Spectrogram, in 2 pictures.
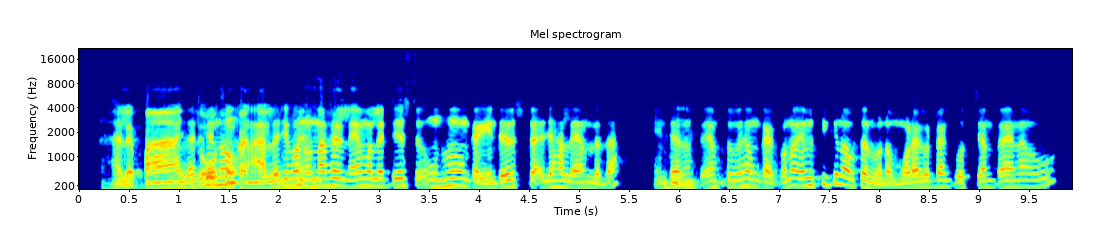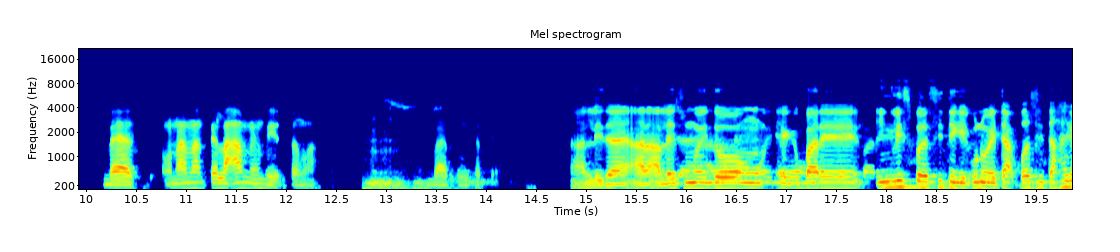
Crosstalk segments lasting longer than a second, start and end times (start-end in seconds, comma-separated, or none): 0.9-2.4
